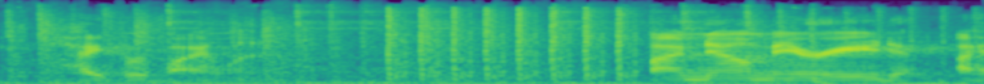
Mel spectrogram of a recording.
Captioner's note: gunfire bursts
